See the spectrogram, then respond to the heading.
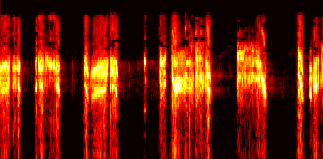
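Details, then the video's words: Swiftlet calling and roosting sounds in stereo: bursts of dense, buzzy, high twittering lasting about half a second, separated by short silences. "suara wallet-suara walet panggil + inap stereo-Suara Walet Original Bersih Plus Jernih"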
